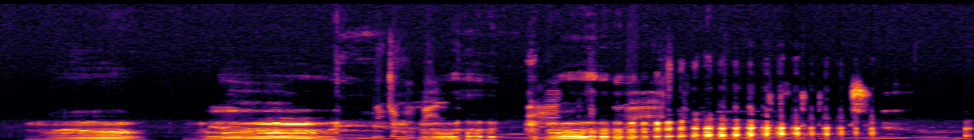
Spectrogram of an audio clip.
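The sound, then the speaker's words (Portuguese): Two long, drawn-out moos, each a second or more, loud, apparently a human voice imitating a cow, followed by a burst of rhythmic laughter. “Mas o mugido foi pra cava mesmo, não foi pro Coringão.”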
